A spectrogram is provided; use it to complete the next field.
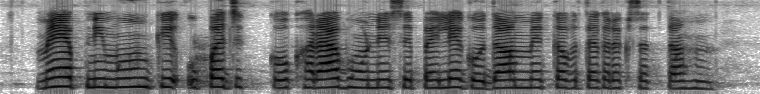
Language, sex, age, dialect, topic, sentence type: Hindi, female, 18-24, Awadhi Bundeli, agriculture, question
